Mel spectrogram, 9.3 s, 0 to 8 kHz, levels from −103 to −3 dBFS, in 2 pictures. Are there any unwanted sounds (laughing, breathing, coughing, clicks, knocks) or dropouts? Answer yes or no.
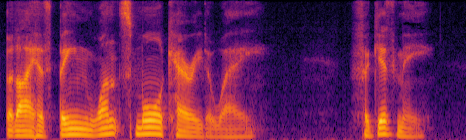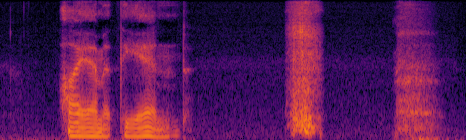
yes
